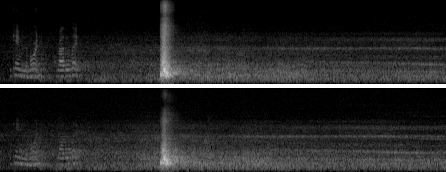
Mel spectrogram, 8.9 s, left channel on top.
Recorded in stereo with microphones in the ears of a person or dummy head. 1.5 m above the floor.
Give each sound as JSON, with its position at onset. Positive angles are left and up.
{"t": 0.2, "sound": "a woman speaking", "side_deg": 60, "distance_m": 5.0}
{"t": 3.2, "sound": "a whoosh", "side_deg": 60, "distance_m": 0.8}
